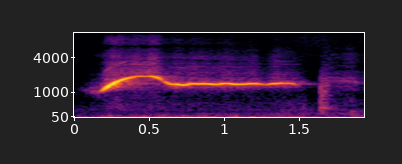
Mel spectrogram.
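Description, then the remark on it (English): A person whistles a lonesome Wild West ghost town style tune: one clear note swoops upward, then holds long and steady before a brief dip at the end. It is fairly loud, with no talking. “oh, I was just like in a Wild West ghost town. Like I'm not gonna do the whistle, but you insert whistle in your head here.”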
